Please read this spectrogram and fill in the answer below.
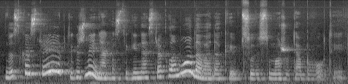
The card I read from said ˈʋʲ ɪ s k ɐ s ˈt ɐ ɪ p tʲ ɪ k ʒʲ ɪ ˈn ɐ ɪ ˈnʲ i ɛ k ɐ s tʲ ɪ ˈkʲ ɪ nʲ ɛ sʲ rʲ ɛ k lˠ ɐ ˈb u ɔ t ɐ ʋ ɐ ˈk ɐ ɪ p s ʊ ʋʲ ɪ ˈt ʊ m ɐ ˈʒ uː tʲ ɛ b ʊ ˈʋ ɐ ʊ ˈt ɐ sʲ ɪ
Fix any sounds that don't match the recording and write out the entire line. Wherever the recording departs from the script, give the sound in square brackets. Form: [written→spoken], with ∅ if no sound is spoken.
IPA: ˈʋʲ ɪ s k ɐ s ˈt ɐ ɪ p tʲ ɪ k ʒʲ ɪ ˈn ɐ ɪ ˈnʲ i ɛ k ɐ s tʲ ɪ [ˈkʲ→ˈɡʲ] ɪ nʲ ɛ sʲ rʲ ɛ k lˠ ɐ [ˈb→ˈm] u ɔ [t→d] ɐ ʋ ɐ ˈk ɐ ɪ p s ʊ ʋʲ ɪ [ˈt→ˈs] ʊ m ɐ ˈʒ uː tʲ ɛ b ʊ ˈʋ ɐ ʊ ˈt ɐ [sʲ→∅] ɪ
